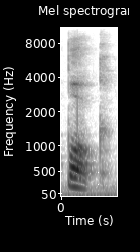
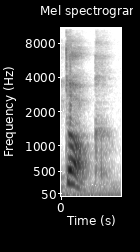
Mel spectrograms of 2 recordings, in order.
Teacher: La commutació del so bilabial oclusiu sord de la paraula poc pel so dental oclusiu sord fa que en resulti toc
